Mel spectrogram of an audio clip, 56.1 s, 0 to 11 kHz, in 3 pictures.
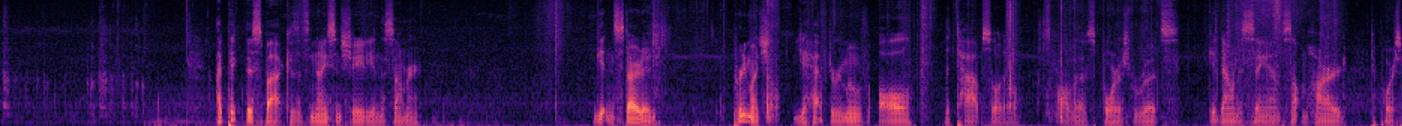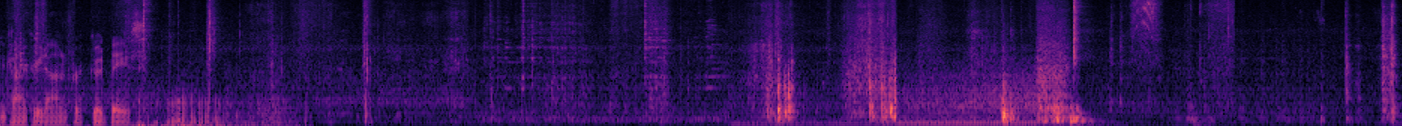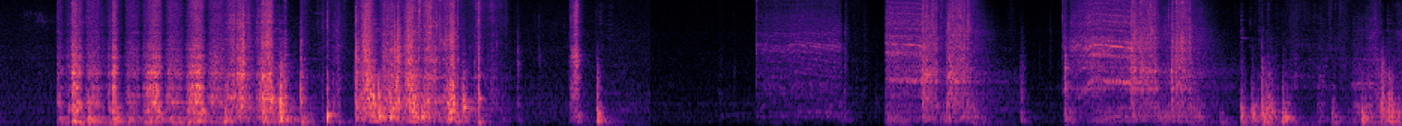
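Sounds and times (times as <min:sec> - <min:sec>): sawing wood: 0:38.2 - 0:41.2, 0:42.1 - 0:43.6.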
